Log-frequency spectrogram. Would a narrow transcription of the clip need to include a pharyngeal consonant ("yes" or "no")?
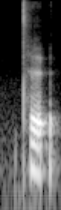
no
